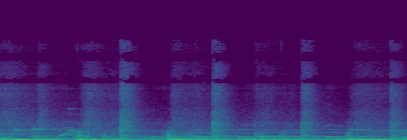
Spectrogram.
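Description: Live rock band playing: electric guitars holding sustained low notes over a drum kit, with drum hits about twice a second.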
